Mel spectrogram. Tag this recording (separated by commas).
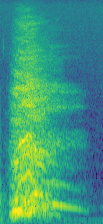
Gasp, Human voice, Breathing, Respiratory sounds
